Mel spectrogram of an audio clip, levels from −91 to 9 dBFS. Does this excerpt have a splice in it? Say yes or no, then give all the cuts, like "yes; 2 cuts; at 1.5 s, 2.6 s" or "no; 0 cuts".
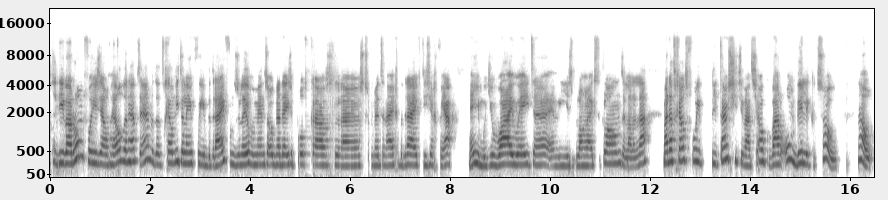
no; 0 cuts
